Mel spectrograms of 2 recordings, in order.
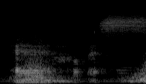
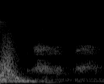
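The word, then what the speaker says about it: Hermès: How do you say Hermes? Hermes. Hermes. Yeah. Oh, so no sound for H.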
